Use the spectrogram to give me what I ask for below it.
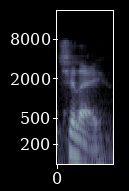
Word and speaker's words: Chile: from Chile from Chile say it right Chile and yes right right where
